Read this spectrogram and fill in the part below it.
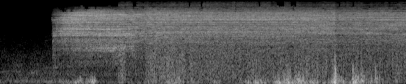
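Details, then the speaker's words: Peterbilt air brake tank drain valve opened: sudden sharp hiss holds steady as compressed air vents, with no oil or water moisture expelled; normal purge indicating the air compressor is working and not leaking oil. "and you can see that there's no oil or or air water moisture coming out and that's a good sign that the air compressor is working and it's not leaking oil"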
